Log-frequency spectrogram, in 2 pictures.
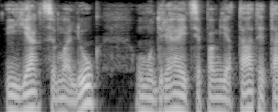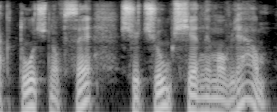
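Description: A man reading a story aloud in expressive first-person narration. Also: deep voice, normal speed. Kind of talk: audiobook narration.

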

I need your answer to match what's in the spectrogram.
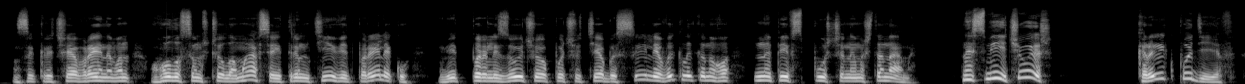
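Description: Man, dramatic audiobook narrator, animated high-ish voice, dry close recording. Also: no echo. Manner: lively, dramatic reading.

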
